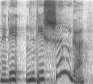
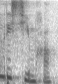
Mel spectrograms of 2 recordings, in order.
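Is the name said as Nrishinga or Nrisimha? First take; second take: Nrishinga; Nrisimha. First: The name is said as Nrishinga. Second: The name is said as Nrisimha. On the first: This is how it is said everywhere. "Все говорят Нришинга" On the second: This is how it is said in Russia. "а мы Нрисимха"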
